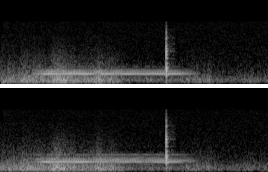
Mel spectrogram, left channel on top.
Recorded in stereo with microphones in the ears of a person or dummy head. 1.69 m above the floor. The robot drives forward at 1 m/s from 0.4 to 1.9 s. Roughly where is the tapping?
Centre.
